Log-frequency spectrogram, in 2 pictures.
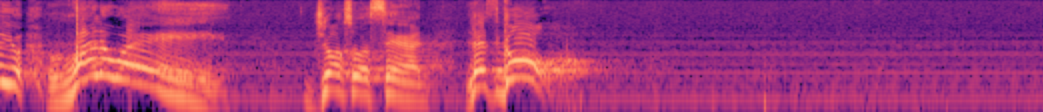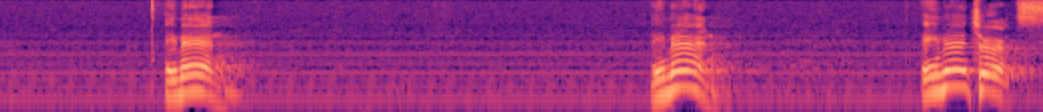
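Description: A middle-aged man speaks with animation through a microphone in a large echoing hall, in short bursts between pauses.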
